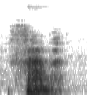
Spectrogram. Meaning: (adjective) Fabulous (great or spectacular); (noun) A manufacturing plant which fabricates items, particularly silicon chips; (verb) To fabricate, especially in the context of fabbers
- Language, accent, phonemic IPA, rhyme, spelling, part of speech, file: English, Southern England, /fæb/, -æb, fab, adjective / noun / verb, LL-Q1860 (eng)-fab.wav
